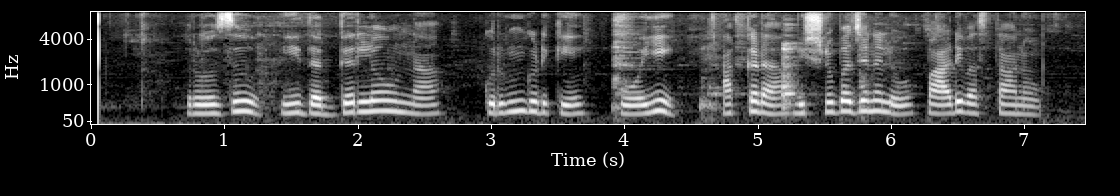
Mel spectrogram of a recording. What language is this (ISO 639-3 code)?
tel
